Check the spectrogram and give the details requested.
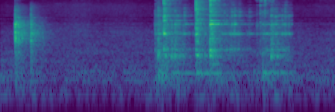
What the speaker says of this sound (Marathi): बदाम भाजून घेऊ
